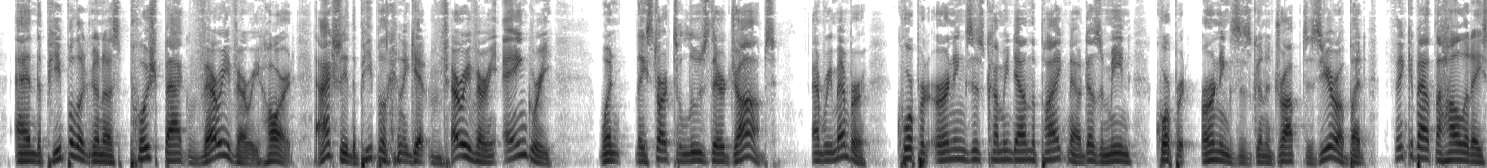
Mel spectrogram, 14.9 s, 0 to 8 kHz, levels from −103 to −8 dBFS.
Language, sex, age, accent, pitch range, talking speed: English, male, 50-69, American, 110-150 Hz, 205 wpm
